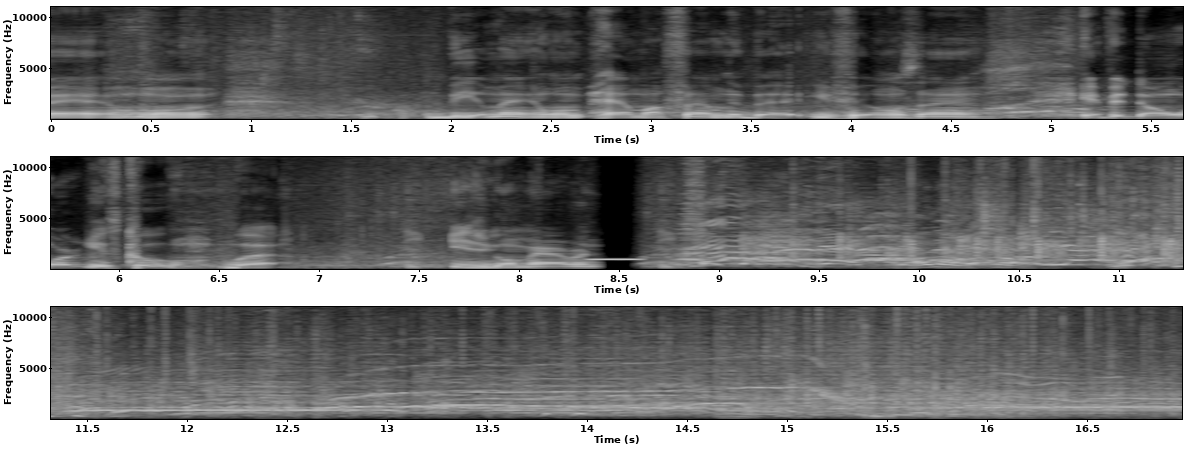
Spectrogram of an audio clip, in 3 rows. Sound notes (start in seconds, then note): 8.3 beep; 8.8 audience cheer and applaud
